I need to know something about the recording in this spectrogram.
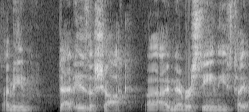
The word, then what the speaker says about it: XOC: included so it's a model 5400 against it's pronounced shock with spelled XOC I'm glad they put that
